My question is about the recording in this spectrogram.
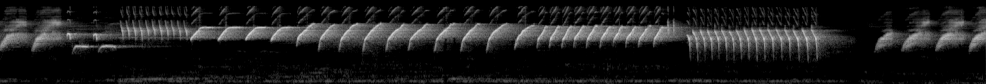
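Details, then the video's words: Long canary song phrase for training young canaries: brief whistles, a sustained run of loud rising upsweeps repeated several times a second, then a dense buzzy trill, a pause, and more sweeps. "Ders Gibi Kanarya Sesi Ve Ötüşü"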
